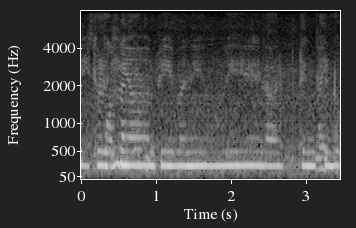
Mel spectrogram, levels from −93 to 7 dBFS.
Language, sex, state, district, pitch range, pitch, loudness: Hindi, female, Bihar, Sitamarhi, 240-245 Hz, 245 Hz, -15 LUFS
